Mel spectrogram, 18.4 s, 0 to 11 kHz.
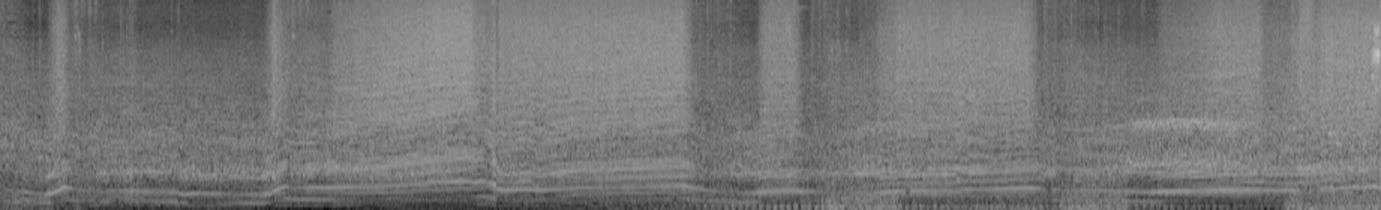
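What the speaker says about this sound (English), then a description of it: "Straight line speed of that Corvette is amazing. Just look at it go." A Corvette GT race car in Forza Motorsport 7 accelerates hard down a straight, its engine note climbing through repeated upshifts in steady, continuous waves, with no voices over it.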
